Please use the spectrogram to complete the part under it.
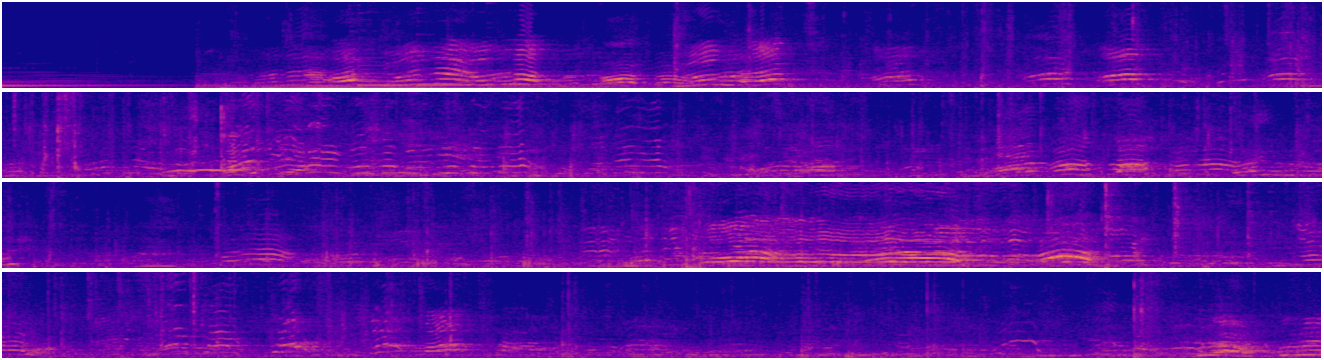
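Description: Children shout and laugh excitedly outdoors.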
